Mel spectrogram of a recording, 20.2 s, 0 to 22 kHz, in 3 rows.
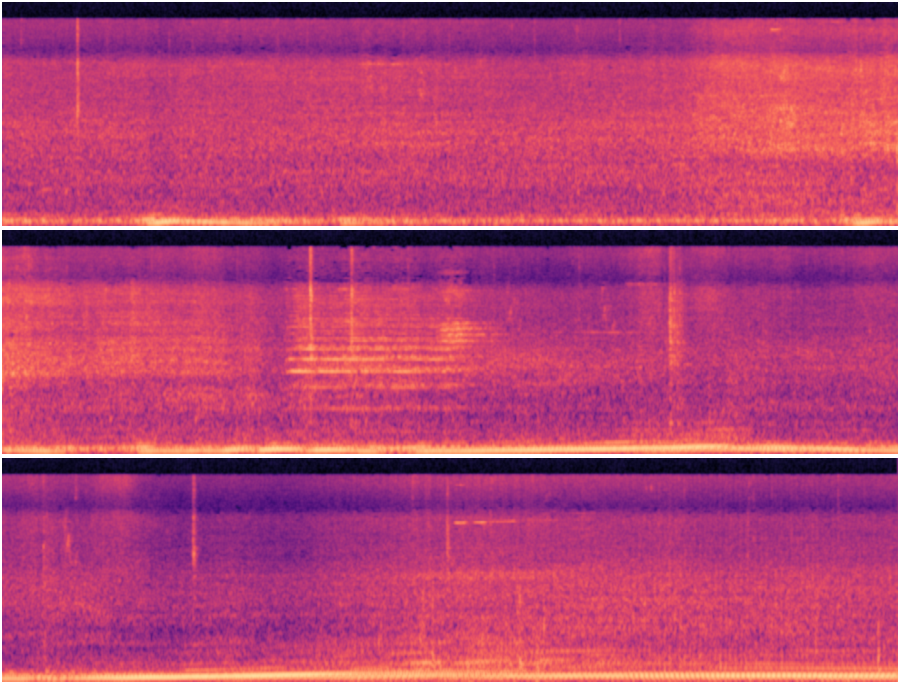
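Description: Dinan-tuned BMW E39 M5's V8 heard from inside the cabin, pulling hard through the gears: the engine note climbs in pitch, drops at each shift and climbs again several times, then holds a steady drone near the end.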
